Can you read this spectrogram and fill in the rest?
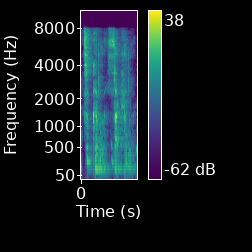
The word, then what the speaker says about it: Zuckerl-Sackerl: Alle Zuhörerinnen aus Österreich mögen mir verzeihen, ein Zuckerl-Sackerl. – Zuckerl-Sackerl, ganz genau richtig. An der Betonung müssen wir noch ein bisschen arbeiten, aber der Begriff ist absolut richtig.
